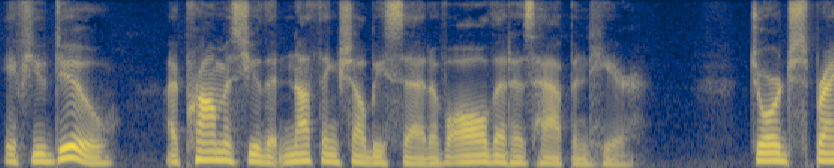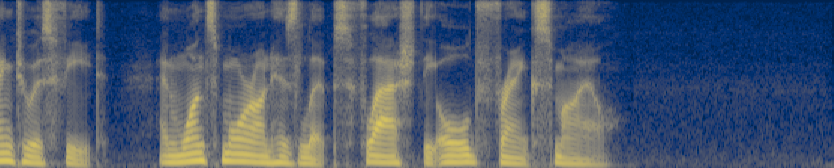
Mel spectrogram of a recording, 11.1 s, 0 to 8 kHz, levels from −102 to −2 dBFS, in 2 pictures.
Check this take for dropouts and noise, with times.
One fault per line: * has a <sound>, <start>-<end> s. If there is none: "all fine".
all fine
